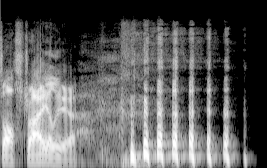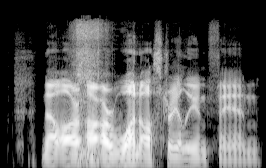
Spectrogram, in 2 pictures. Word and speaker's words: Australia: It's Australia, which I pronounce correctly. It's not Australia. It's Australia.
